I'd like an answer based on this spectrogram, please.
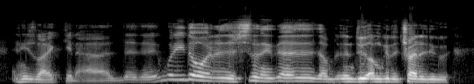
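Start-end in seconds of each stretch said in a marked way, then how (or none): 1.1-2.2 high-pitched voice, stumbling on the first word. Retelling a friend's reply about a monkey story: impression of a friend. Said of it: "my best impression of my friend".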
